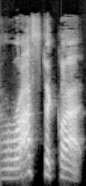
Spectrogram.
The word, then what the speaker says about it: Rastaclat: to have daniel cassidy founder and ceo of rastaklat nice to did i pronounce the name right you got it perfectly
